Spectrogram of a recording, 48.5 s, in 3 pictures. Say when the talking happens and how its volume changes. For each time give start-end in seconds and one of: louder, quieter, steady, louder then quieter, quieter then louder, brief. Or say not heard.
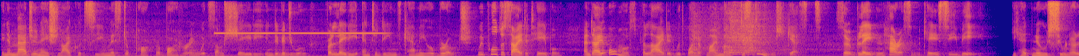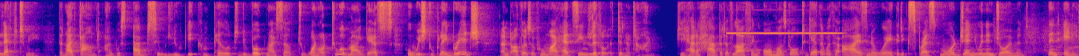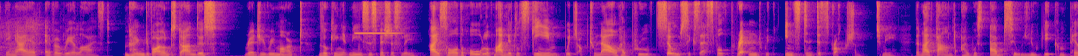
0.0-48.5 steady.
